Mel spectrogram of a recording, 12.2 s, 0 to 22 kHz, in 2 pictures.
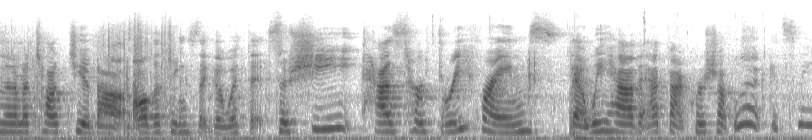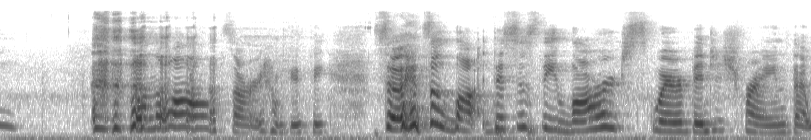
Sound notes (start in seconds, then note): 6.8 laughing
